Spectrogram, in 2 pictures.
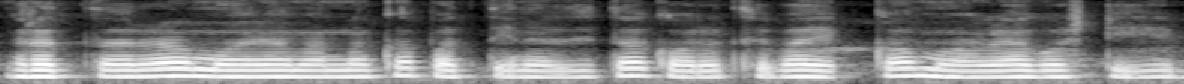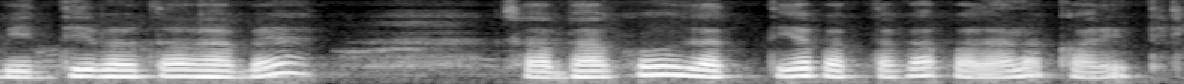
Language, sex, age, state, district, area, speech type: Odia, female, 30-45, Odisha, Kendrapara, urban, read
